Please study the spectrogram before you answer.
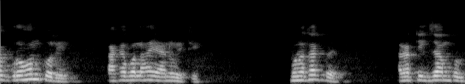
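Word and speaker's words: annuity: দেখ, ধরো হবে অ্যানুইটি, অ্যানুইটি, আছে অ্যানুইটি, উচ্চারণটা হচ্ছে এরকম, অ্যানুইটি, এর বাংলা হচ্ছে বৃত্তি।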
